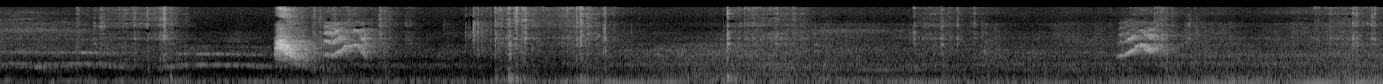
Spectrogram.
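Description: A small bird chirps twice: one loud, sharp chirp about a second and a half in, and a fainter one near the end.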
